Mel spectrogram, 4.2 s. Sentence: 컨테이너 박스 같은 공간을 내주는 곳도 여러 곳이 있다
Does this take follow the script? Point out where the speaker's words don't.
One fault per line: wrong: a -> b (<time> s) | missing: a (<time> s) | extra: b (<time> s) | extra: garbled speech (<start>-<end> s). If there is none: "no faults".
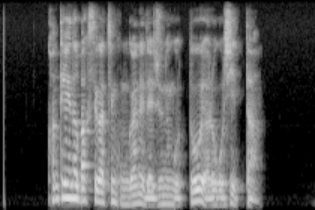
no faults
